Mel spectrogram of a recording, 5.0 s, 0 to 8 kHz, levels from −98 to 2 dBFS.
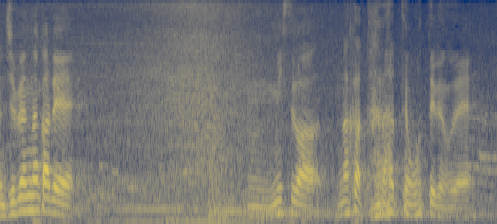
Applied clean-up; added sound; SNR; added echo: none; Motorcycle; 12 dB; none.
